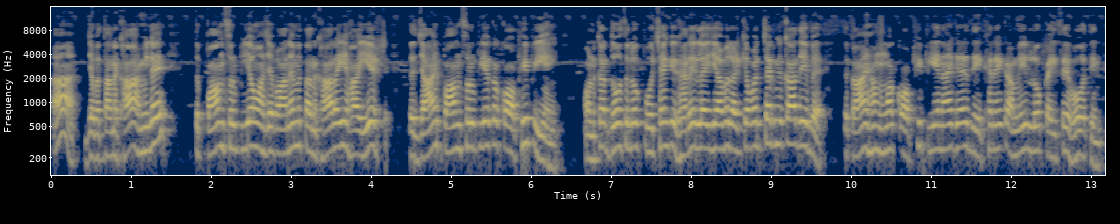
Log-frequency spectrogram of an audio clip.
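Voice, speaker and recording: A high-pitched woman speaking in a thick Awadhi accent. She rattles through village cartoon comedy with brash, teasing banter and sharp scolding. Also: a little fast. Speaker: cartoon voice performer. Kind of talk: rustic cartoon comedy dialogue.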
